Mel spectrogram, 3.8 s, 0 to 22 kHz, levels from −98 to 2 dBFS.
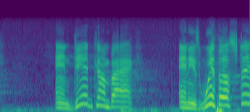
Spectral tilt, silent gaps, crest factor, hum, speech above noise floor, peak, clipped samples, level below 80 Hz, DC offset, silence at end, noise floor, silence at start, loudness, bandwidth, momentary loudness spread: -6.5 dB/octave; none; 18 dB; none; 29 dB; -6 dBFS; under 0.1%; -38 dBFS; under 0.1%; 0 s; -50 dBFS; 0.25 s; -22 LUFS; 10 kHz; 10 LU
